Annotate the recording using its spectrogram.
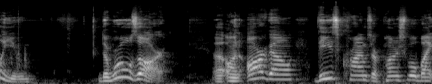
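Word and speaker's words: Aargau: the banking world of Argau, or Argo. I'm not sure how you're supposed to pronounce it. A-A-R-G-A-U. Okay, so Argo.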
